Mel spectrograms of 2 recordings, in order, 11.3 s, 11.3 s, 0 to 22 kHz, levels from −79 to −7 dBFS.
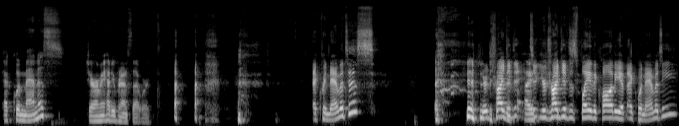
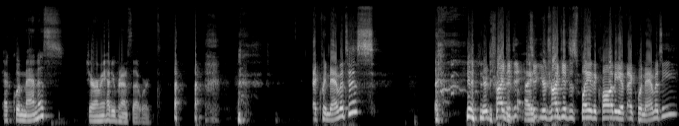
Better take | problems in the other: first | distortion; slight; 2% of the sound clipped

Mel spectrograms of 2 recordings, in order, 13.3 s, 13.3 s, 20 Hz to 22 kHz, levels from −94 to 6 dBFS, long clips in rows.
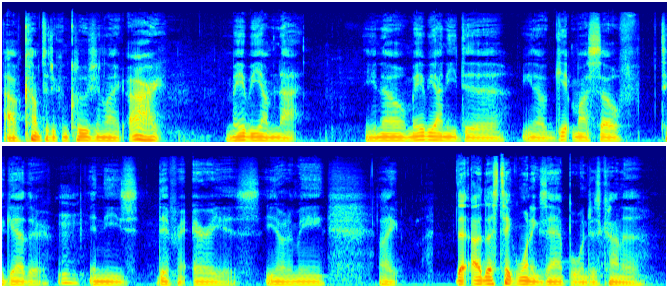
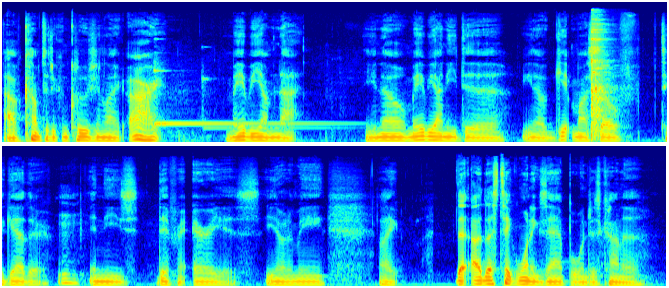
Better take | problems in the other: first | doorbell; noticeable; from 1.5 to 3 s; peak 6 dB below the speech // clattering dishes; loud; at 6 s; peak 6 dB above the speech

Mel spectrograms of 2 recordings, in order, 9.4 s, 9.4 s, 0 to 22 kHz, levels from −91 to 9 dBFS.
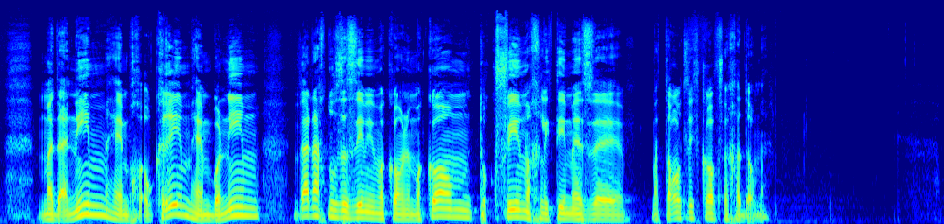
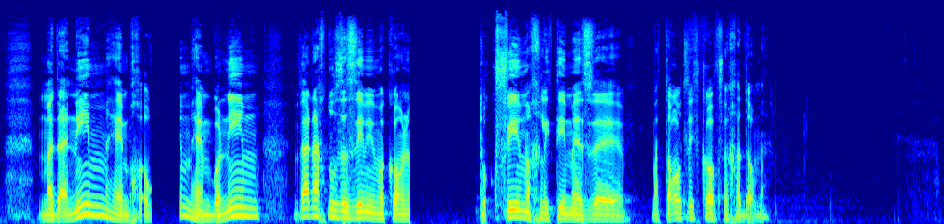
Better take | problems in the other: first | audio cutting out; at 1.5 s and at 4 s for 0.5 s

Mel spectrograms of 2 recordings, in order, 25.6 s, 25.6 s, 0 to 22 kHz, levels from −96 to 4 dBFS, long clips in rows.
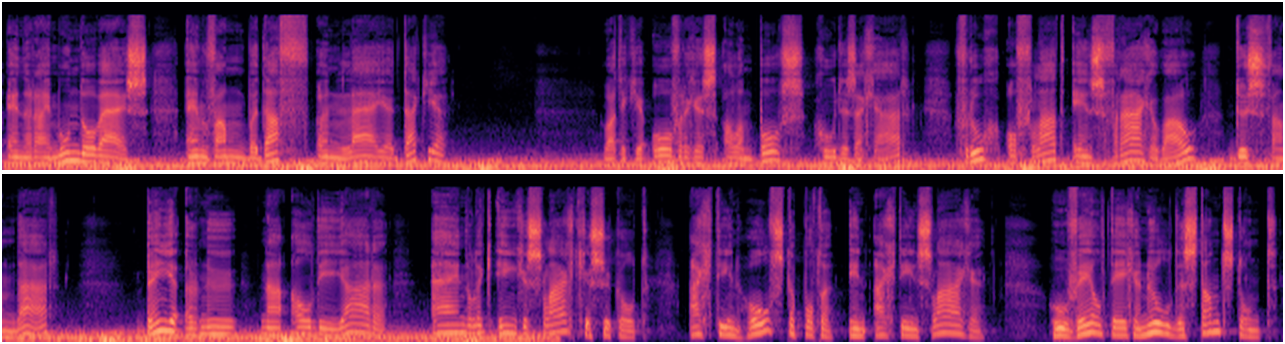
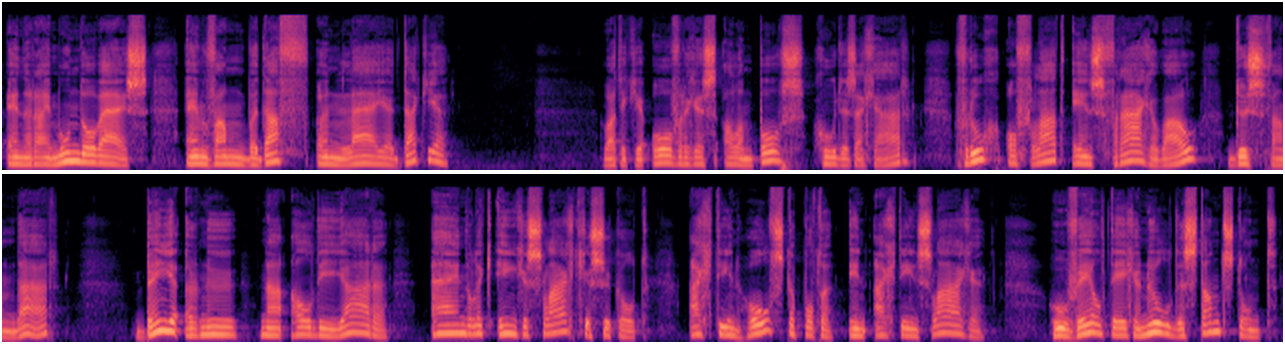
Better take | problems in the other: second | low rumble; faint; until 18 s; 20 dB below the speech

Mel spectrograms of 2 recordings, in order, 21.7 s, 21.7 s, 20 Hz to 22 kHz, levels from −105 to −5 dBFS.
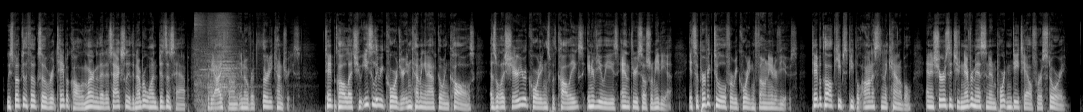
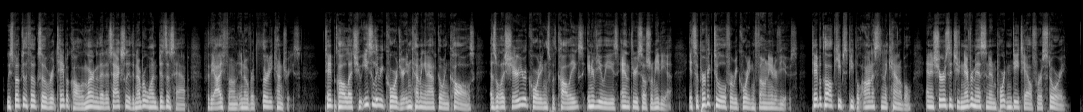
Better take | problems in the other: second | clattering dishes; noticeable; at 4 s; peak 9 dB below the speech

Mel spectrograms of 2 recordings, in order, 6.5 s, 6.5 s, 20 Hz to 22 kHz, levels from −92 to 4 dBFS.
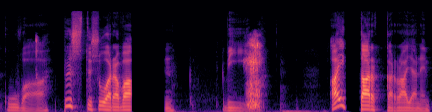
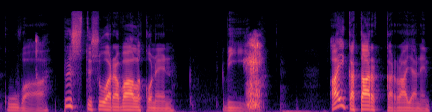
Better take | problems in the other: second | audio cutting out; at 2 s and at 5 s

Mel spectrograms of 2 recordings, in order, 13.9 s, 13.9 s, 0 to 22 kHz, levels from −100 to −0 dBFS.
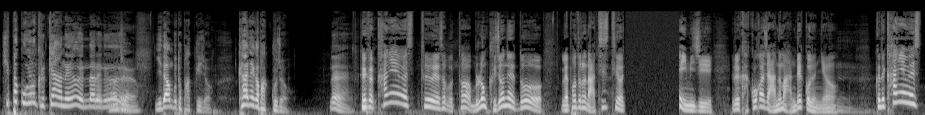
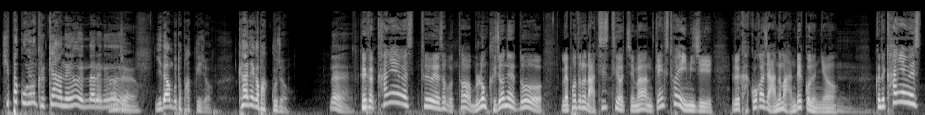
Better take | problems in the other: second | audio cutting out; at 9.5 s for 1 s

